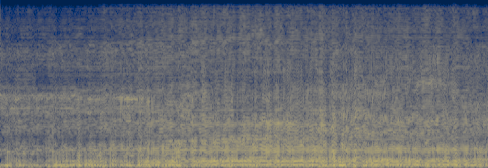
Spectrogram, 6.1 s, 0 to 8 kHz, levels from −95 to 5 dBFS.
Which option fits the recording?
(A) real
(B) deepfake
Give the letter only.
B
